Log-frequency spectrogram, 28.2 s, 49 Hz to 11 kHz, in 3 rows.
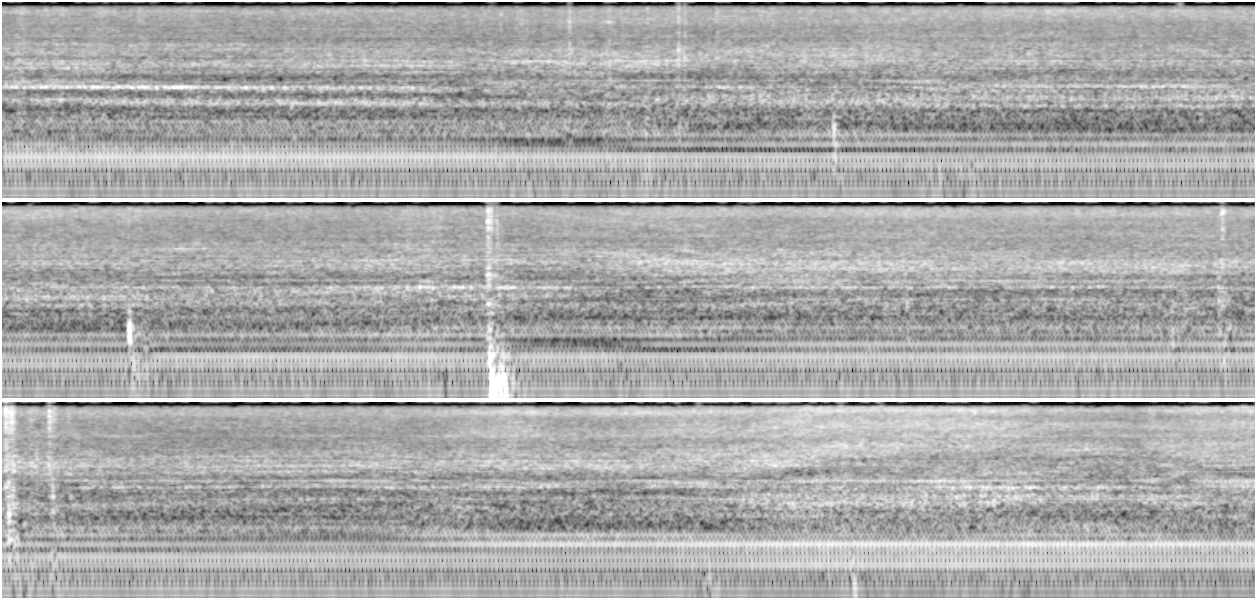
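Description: A small engine running steadily at a constant speed, with a few short knocks, the loudest about 13 seconds in.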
